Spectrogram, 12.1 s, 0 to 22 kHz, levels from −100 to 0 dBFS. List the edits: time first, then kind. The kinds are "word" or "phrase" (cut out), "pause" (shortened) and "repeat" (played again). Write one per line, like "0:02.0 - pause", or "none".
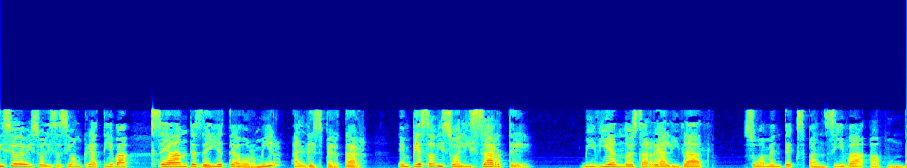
0:02.0 - word
0:03.9 - word
0:05.0 - pause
